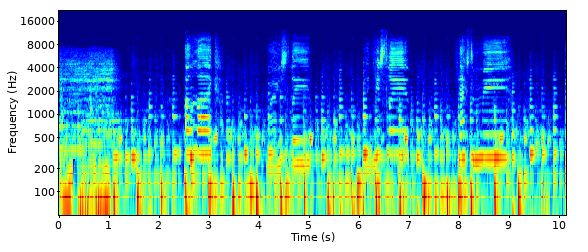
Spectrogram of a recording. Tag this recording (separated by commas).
Music, Pop music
